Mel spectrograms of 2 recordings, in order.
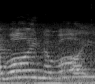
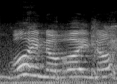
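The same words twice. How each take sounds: First: Hesitant dithering. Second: Louder hesitant dithering. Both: Retold or imitated. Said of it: "Y yo decía".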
